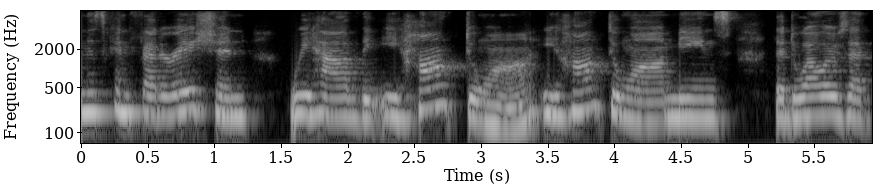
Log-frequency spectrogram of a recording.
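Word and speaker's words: Iháŋktȟuŋwaŋ: Now, within this confederation, we have the Ihanktuan. Ihanktuan means the dwellers at the end. And Ihanktuan, Yankton is just a mispronunciation of Ihanktuan.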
